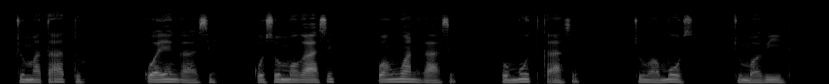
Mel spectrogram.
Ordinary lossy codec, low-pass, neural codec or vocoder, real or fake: none; none; vocoder, 48 kHz, 128 mel bands, Vocos; fake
